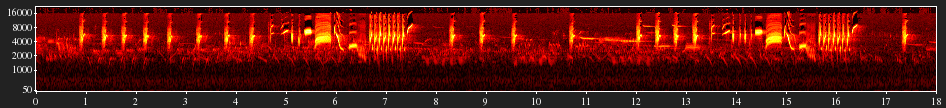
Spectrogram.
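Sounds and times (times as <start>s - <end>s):
Bewick's wren singing: 0.7s - 7.6s, 8.2s - 17.9s.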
